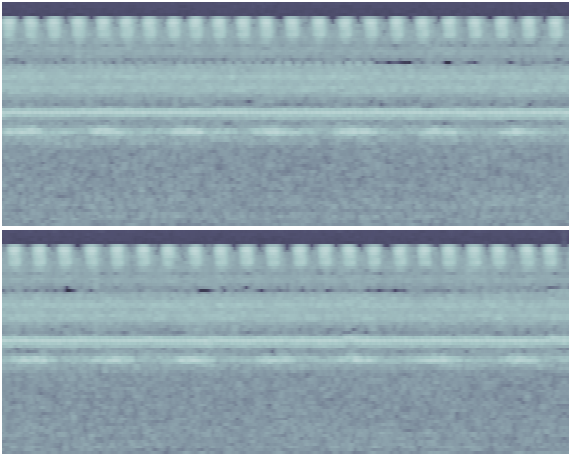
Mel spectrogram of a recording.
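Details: Outdoor evening crickets by a deck: a rhythmic string of short chirps, about one every second or less, together with an unbroken very high buzzing trill, set against dense low background hiss.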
